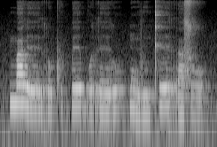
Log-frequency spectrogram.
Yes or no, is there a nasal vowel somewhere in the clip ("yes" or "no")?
yes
